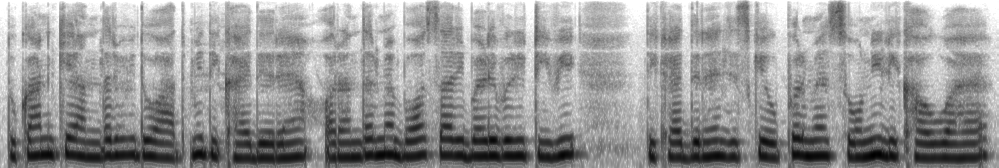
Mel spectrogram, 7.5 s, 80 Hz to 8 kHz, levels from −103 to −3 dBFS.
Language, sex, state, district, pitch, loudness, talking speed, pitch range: Hindi, female, Jharkhand, Deoghar, 230 Hz, -14 LUFS, 230 wpm, 215-240 Hz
